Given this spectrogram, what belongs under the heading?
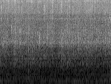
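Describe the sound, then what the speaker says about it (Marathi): River fish fry in oil in a pan, producing a steady, even sizzle that stays close and constant throughout. "इकडं आपण फिश फ्राय करून घेतोय"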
